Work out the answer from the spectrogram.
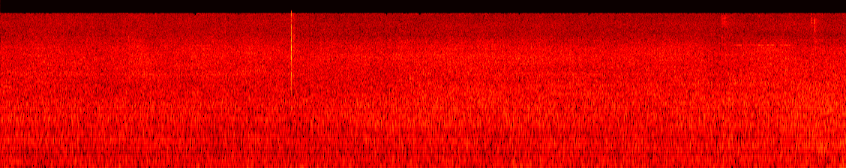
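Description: Steady rumbling noise of a train running through a railway station, with a faint high tone dying away in the first few seconds and the noise growing a little louder near the end.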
